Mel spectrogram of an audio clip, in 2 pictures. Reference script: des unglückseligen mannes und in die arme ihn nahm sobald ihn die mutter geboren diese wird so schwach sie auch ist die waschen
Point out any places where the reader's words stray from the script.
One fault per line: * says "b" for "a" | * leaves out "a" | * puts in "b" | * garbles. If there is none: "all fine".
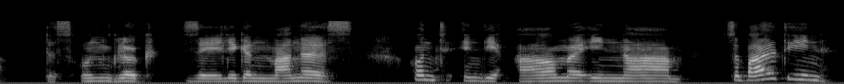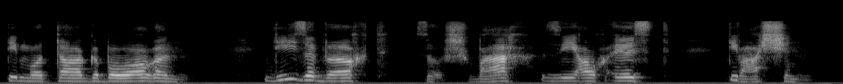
all fine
